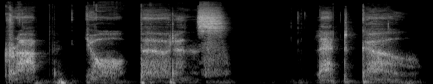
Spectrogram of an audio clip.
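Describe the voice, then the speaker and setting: A woman reading a scripted spiritual ASMR narration in a breathy whisper, in short, deliberate phrases. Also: sharp tone.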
